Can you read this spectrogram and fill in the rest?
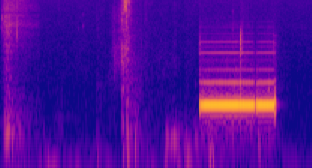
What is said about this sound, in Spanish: Voy a llamar a mi madre. Pongo el altavoz, ¿no? ¿Quieres decirle algo antes de que te coja el teléfono para que lo vean en la posteridad?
